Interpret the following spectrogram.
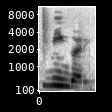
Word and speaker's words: meen curry: And this is mainly pronounced like kappa and meengari.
